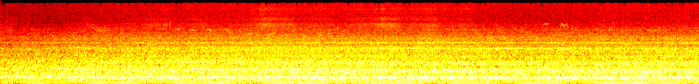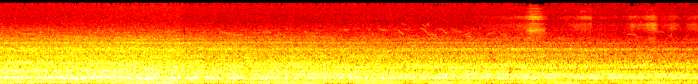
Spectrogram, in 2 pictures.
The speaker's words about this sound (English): Romantic as I imagined it, you know, because I had a vision of a great steam engine, you know, with plumes of steam coming out. This is a little diesel carriage going across, but you can imagine what it would have been like in Victorian times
